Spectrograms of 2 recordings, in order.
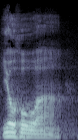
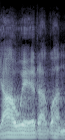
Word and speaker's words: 여호와: 여호와. 어떤 학자들은 야훼라고 한다고 발음하지만은 그러나 그것도 정확한 것 같지 않고 전통적으로는 여호와, 발음교를 여호와, 아도나이라는 말에 발음교를 붙였다고 학자들은 말하지만은 여호와, 그것은 익숙한 우리가 하나님의 명칭이 되었습니다.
